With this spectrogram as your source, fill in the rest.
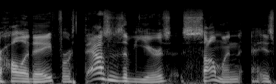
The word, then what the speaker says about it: Samhain: How do you pronounce that word? Samhain. Samhain? Samhain.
